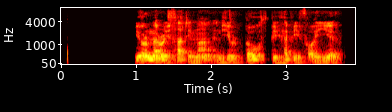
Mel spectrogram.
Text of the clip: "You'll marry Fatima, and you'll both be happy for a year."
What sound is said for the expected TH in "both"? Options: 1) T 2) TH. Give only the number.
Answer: 2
